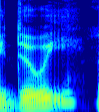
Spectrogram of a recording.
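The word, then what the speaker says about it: Doueihi: So the Lebanese brothers, if you like, Mitch Moses and Adam Dewey. – It's not Dwyer. – No, he was in the pronunciations, he wants to be Dewey.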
